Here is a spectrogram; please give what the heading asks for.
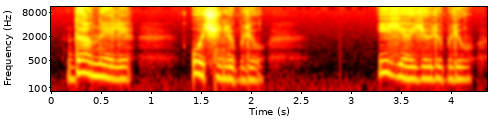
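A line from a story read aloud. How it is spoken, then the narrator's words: Quiet. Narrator (Russian): прибавила она тихо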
